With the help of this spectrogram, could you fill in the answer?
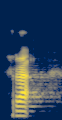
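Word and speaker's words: ラ: Ra, ri, ru, re, ro. Katakana ra, pronounced as ra, ra, ra.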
